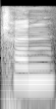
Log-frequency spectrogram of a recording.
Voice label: "chern1", taiwanese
